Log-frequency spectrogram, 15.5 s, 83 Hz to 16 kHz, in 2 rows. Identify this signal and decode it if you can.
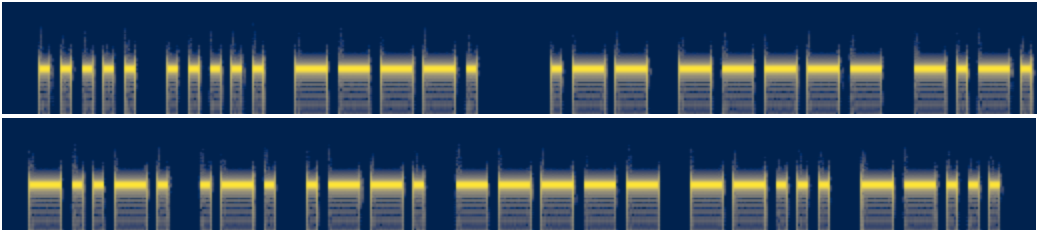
Morse code, heard as a keyed tone, about 15 wpm, 700 Hz. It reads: 559 W0C/RP077
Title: SOTA QSO Practice 15wpm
